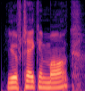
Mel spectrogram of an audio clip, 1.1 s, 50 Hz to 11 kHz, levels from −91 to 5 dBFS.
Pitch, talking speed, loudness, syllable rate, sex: 145 Hz, 225 wpm, -17 LUFS, 6.2 syllables/s, male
